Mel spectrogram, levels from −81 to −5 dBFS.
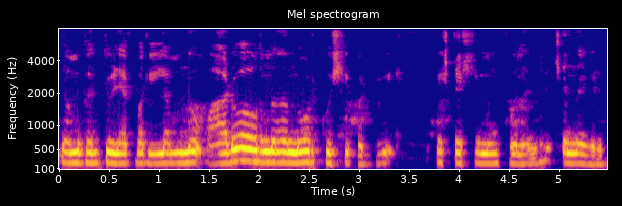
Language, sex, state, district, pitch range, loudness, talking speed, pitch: Kannada, female, Karnataka, Dharwad, 210-255 Hz, -12 LUFS, 130 wpm, 220 Hz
